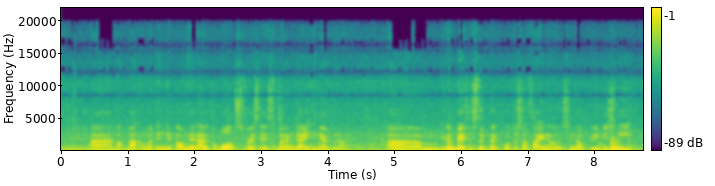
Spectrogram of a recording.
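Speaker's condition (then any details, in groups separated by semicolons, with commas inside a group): No condition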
